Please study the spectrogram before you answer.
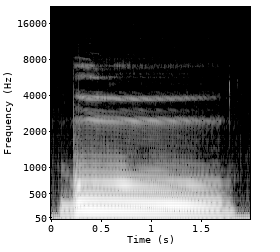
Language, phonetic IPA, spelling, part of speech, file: Czech, [ˈbuː], bú, interjection, Cs-bú.oga
- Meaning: moo (sound of a cow)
